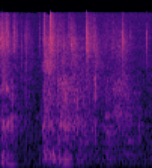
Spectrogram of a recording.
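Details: Pet dog growling during a rough tussle, a quieter voiced rumble with soft harmonic bands rising and fading over a second, amid scuffling and high hissy rustle; Dutch voices nearby.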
